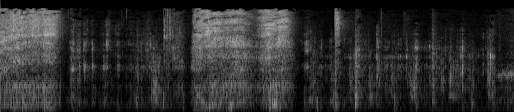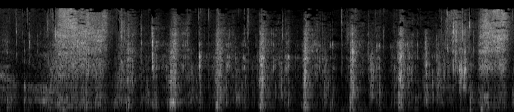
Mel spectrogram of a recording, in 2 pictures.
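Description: A man chews food wetly, close to a microphone.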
